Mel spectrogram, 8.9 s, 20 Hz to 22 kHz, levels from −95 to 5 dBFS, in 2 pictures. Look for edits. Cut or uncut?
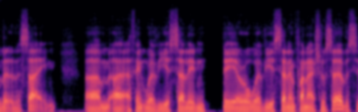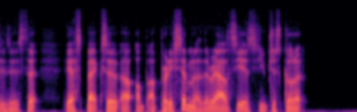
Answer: uncut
